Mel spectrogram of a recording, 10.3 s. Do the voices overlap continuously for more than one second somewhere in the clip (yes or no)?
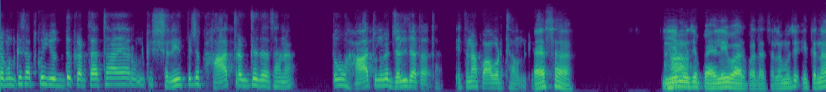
no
